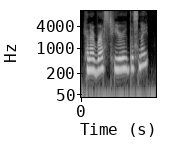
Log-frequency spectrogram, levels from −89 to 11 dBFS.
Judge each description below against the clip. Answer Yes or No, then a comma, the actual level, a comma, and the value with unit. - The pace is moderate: No, fast, 240 wpm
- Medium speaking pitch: No, very high, 270 Hz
